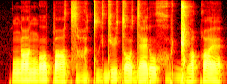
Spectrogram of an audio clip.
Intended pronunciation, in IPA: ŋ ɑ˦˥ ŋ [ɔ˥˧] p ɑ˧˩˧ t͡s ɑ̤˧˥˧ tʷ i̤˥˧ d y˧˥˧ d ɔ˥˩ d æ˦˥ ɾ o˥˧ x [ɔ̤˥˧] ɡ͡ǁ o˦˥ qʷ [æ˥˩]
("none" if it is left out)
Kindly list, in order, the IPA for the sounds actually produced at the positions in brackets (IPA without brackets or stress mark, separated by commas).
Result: ɔ˧˥˧, ɔ̤˥˧, æ˥˩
